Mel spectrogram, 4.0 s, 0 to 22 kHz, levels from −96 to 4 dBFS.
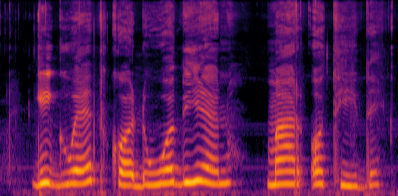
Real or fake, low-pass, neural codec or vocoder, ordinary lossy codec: real; none; none; none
